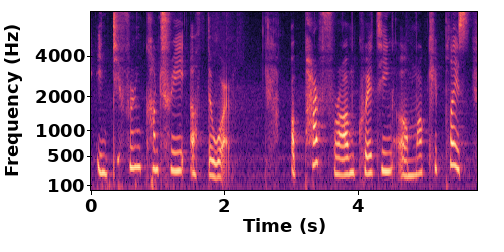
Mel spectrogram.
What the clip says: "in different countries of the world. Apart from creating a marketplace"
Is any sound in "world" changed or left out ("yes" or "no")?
yes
